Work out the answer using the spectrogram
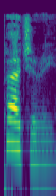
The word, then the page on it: perjury: anglais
